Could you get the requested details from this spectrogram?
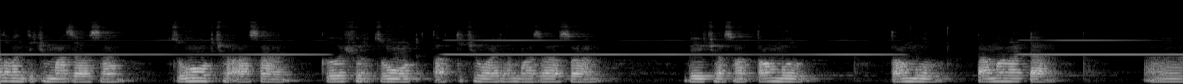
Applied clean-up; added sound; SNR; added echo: none; Wind instrument, woodwind instrument; 16 dB; reverberation time 0.5 s.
